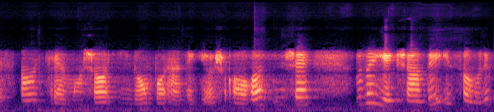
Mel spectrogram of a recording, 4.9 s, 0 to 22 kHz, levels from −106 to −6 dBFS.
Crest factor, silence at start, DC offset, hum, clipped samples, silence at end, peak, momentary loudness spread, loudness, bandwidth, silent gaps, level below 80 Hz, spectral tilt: 22 dB; 0 s; under 0.1%; none; under 0.1%; 0.05 s; -4 dBFS; 16 LU; -23 LUFS; 8.6 kHz; none; -76 dBFS; -0.5 dB/octave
